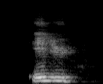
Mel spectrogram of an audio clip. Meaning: third-person singular imperfect subjunctive of élire
- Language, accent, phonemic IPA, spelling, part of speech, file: French, Canada, /e.ly/, élût, verb, LL-Q150 (fra)-élût.wav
